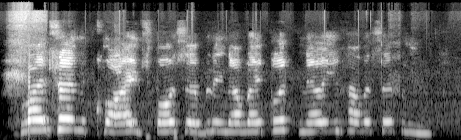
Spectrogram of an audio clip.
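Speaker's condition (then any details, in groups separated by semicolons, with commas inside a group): Cerebral palsy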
